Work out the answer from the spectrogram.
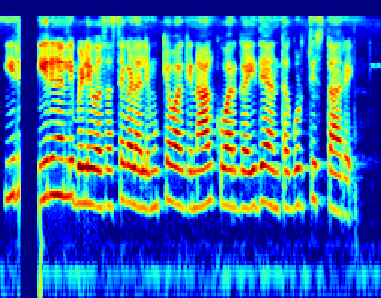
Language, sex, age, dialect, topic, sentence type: Kannada, female, 18-24, Coastal/Dakshin, agriculture, statement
